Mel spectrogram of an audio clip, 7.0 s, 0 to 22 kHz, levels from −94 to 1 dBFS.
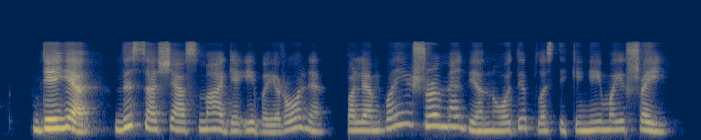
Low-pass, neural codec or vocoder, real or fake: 7.2 kHz; codec, 16 kHz, 0.7 kbps, FocalCodec; fake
